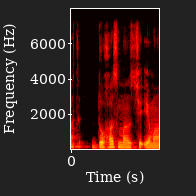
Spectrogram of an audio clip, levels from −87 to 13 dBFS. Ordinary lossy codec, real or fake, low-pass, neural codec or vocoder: none; real; 7.2 kHz; none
